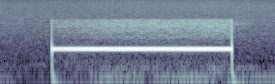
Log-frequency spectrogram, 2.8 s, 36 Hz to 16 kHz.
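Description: A single steady telephone ringback tone sounds loud and clear for about two seconds with no talking, as the Hot 101.5 radio show places an outgoing call to a listener.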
